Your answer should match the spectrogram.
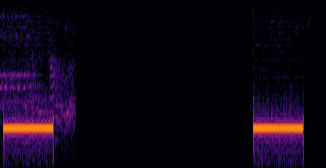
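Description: Ringback tone of an outgoing telephone call placed over VoIP: two steady, mid-pitched one-second beeps separated by about four seconds of silence.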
